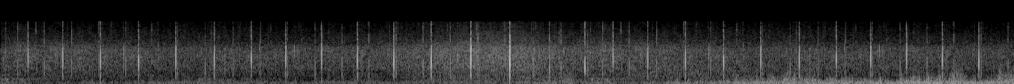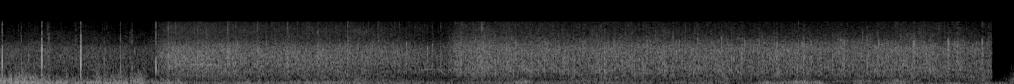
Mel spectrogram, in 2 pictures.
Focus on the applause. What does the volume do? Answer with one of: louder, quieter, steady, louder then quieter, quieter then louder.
steady.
